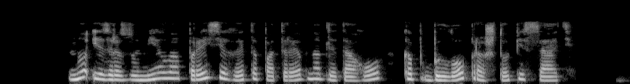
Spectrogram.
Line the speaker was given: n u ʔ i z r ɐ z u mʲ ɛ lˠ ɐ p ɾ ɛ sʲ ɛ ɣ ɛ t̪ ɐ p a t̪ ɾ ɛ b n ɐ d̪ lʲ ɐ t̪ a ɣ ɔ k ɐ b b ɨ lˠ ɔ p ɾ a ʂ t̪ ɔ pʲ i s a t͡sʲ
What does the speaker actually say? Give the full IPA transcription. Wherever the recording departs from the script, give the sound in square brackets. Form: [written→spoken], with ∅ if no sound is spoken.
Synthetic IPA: n u ʔ i z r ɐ z u mʲ ɛ lˠ ɐ p ɾ ɛ sʲ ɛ ɣ ɛ t̪ ɐ p a t̪ ɾ ɛ b n ɐ d̪ lʲ ɐ t̪ a ɣ ɔ k ɐ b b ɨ lˠ ɔ p ɾ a ʂ t̪ ɔ pʲ i s a t͡sʲ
